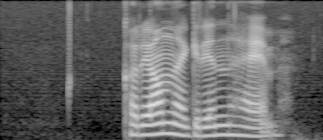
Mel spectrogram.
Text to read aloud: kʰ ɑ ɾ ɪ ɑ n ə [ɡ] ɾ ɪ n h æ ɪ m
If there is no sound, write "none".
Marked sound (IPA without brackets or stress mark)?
ɡ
